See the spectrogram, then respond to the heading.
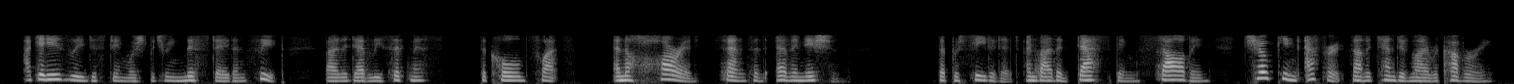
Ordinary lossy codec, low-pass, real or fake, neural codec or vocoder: AAC, 16 kbps; 7.2 kHz; fake; codec, 16 kHz, 0.5 kbps, FunCodec, trained on Chinese and English, 25 frames a second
